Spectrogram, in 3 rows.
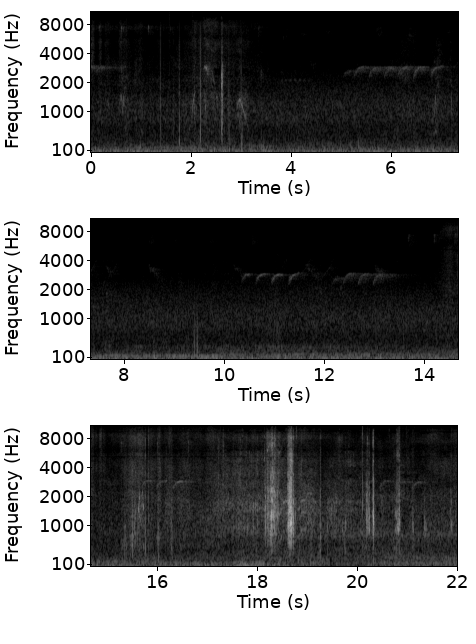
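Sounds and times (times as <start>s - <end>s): bird singing repeated notes: 0.0s - 8.8s, 15.1s - 22.0s.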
